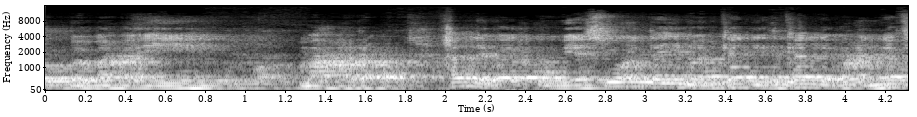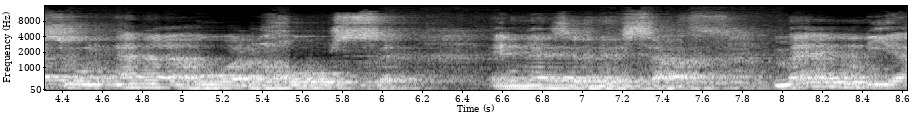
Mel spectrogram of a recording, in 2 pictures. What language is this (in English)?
Arabic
